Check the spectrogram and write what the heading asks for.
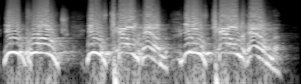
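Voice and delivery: very high, loud, drawn-out hysterical accusation; hammed-up shrieking outrage; outraged shout. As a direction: scream it like a horrified doctor chasing the culprit. Outraged doctor chases the healer.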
